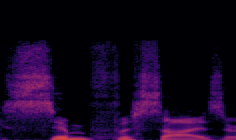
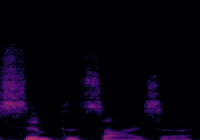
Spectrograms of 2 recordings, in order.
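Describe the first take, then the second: First: The th is replaced by a hard F sound. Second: The th is replaced by a soft F sound. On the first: "It's not like" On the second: "where they replace the T H with an F sound. But it's really soft"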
